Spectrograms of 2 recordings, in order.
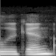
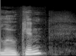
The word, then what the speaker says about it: Luken: Our headline today comes to us from Christine, what do you think? Lukin? Luckin? L-U-K-E-N. – Oh, the long U. – I'd say it's Lukin. – I'm going to go with Lukin.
